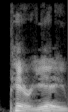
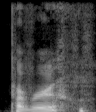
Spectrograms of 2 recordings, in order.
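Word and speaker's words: Perrier: yeah you're right and the drink perier which she pronounces Peru which isn't in France no at all um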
